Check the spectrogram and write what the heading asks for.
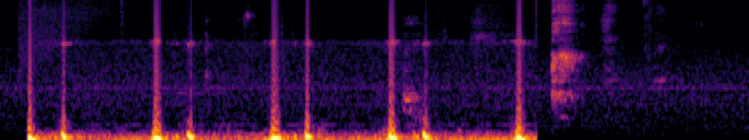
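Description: Heartbeat sound effect: paired lub-dub thumps about once a second over a low throbbing drone, four double beats and a single one, cutting off suddenly about four seconds in.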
